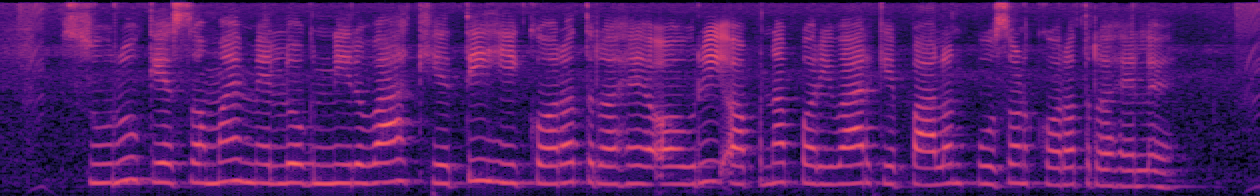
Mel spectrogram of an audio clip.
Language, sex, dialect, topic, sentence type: Bhojpuri, female, Southern / Standard, agriculture, statement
